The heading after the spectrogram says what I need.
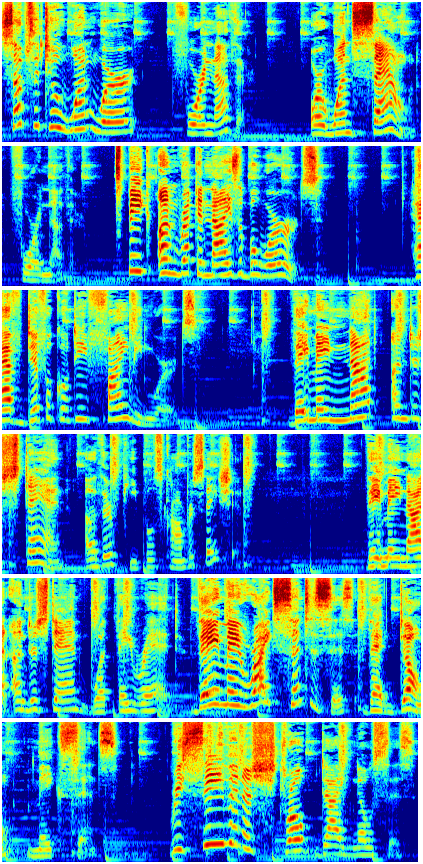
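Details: Adult woman speaking; no disorder.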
